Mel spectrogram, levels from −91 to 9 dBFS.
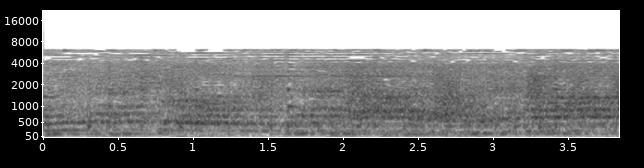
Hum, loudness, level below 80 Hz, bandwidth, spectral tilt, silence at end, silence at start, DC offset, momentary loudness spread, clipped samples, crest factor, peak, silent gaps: none; -19 LUFS; -56 dBFS; 6.6 kHz; -3 dB/octave; 0 s; 0 s; under 0.1%; 5 LU; under 0.1%; 16 dB; -4 dBFS; none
